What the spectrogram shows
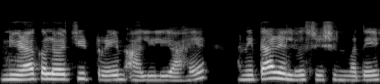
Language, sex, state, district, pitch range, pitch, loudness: Marathi, female, Maharashtra, Dhule, 205-245 Hz, 220 Hz, -18 LUFS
